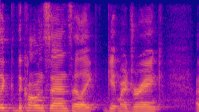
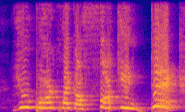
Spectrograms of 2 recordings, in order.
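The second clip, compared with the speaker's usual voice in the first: put-on woman's scream, higher and louder; 11 dB louder than usual. Retelling how the screaming woman turned on the speaker: imitating a woman screaming. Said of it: "screaming at these guys".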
